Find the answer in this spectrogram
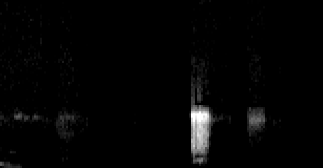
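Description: Near silence, broken about a second in by one brief soft noise and a fainter one just after.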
